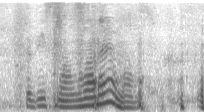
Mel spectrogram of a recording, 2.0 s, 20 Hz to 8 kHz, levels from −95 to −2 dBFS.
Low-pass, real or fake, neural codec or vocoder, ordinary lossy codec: none; fake; codec, 16 kHz, 1.1 kbps, Voila-Tokenizer; none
